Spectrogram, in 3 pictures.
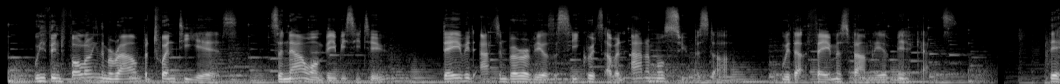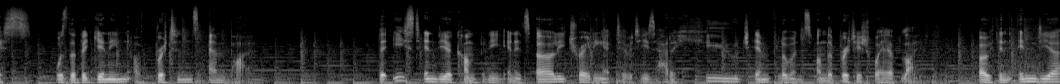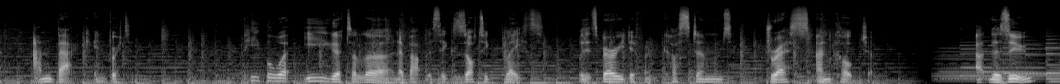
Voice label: Documetary compilation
